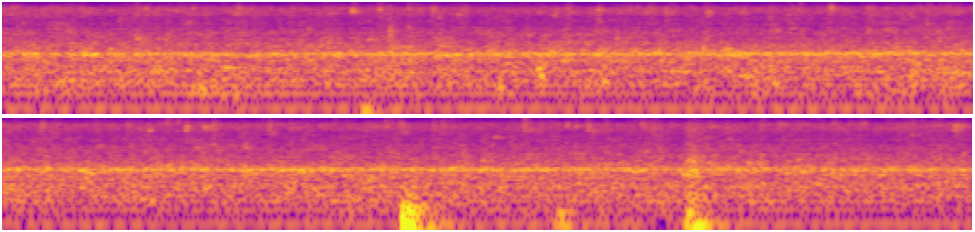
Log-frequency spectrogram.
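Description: Steady rushing, trickling water in a turtle tank over a steady hum, with two soft low thumps near the end.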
